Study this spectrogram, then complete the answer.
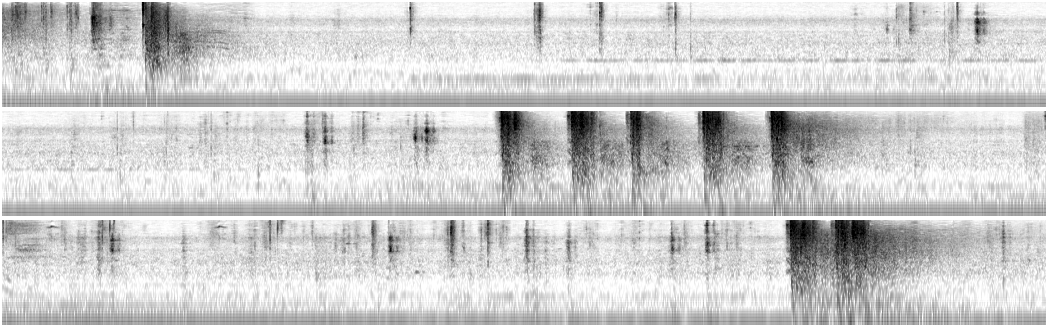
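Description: Gunshots from a game ring out in bursts.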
